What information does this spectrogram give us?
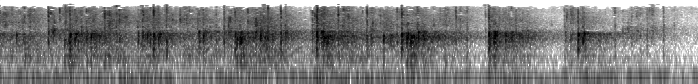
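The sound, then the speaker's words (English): An audience claps their hands in a dense, steady burst of applause lasting a few seconds, many overlapping claps with no voices on top, a hand clap given to the Lord. “Why don't we give the Lord a hand clap for that right now.”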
